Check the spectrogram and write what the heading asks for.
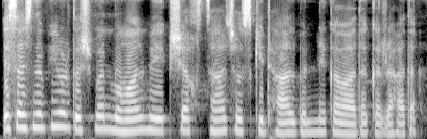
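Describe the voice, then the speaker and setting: Mellow-voiced woman narrating a novel. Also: medium pitch. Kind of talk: scripted narration of a romance novel.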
